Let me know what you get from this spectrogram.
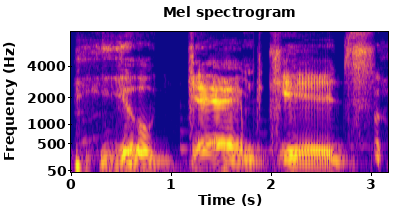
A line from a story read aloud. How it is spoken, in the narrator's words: Jason croaked in an eerie imitation of the old man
